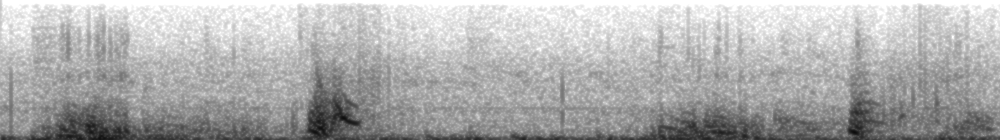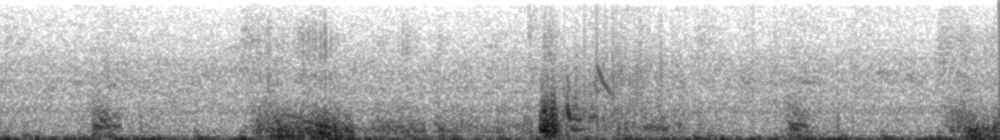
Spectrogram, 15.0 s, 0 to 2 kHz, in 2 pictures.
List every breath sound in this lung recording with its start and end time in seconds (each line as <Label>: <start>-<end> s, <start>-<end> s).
Inhalation: 0.08-0.98 s, 4.83-6.31 s, 9.35-10.25 s, 14.62-15.00 s
Exhalation: 2.23-2.75 s, 6.29-7.50 s, 11.55-12.74 s
Wheeze: 2.23-2.75 s, 11.55-12.06 s
Crackles: 0.08-0.98 s, 6.29-7.50 s, 9.35-10.25 s, 14.62-15.00 s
